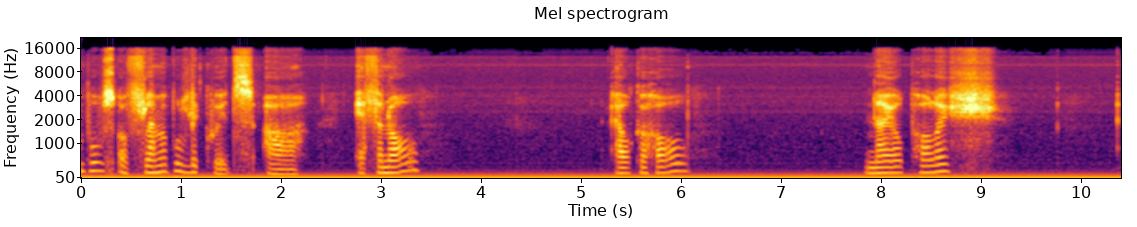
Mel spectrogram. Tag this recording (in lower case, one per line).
speech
